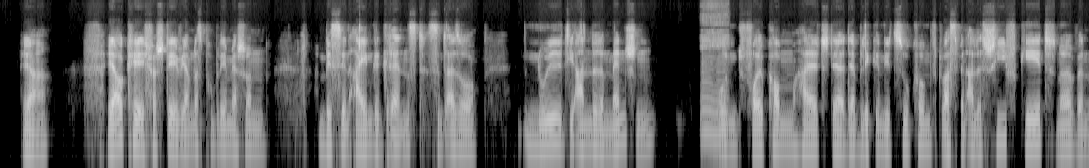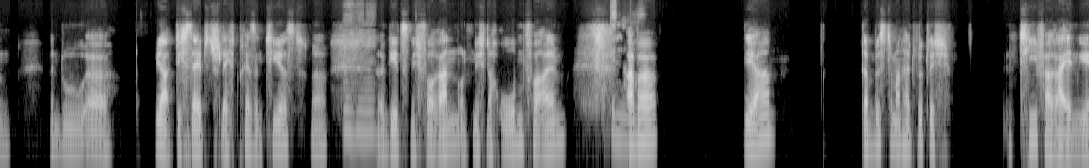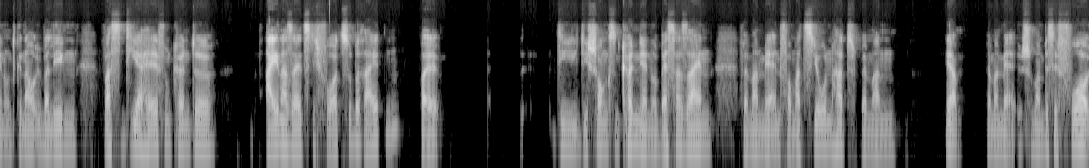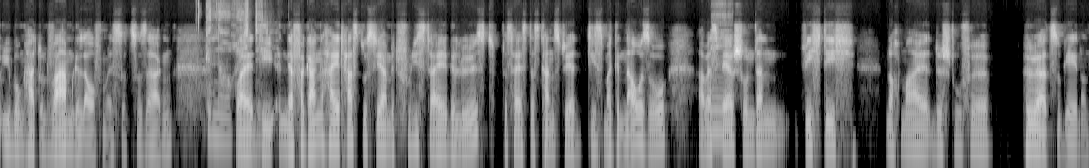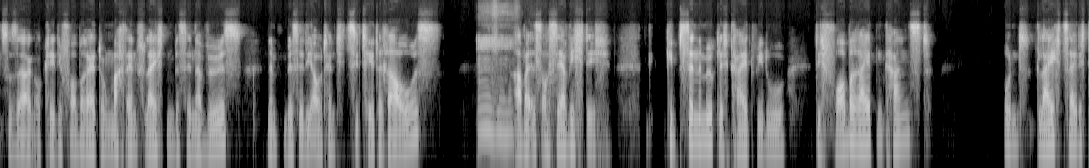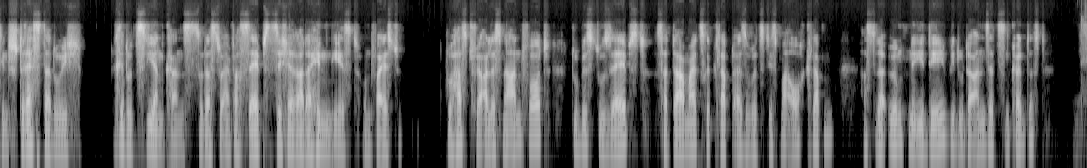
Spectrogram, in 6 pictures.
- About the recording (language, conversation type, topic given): German, advice, Warum fällt es mir schwer, bei beruflichen Veranstaltungen zu netzwerken?
- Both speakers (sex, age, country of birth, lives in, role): female, 50-54, Germany, United States, user; male, 35-39, Germany, Germany, advisor
- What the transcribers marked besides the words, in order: other background noise; tapping; other noise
